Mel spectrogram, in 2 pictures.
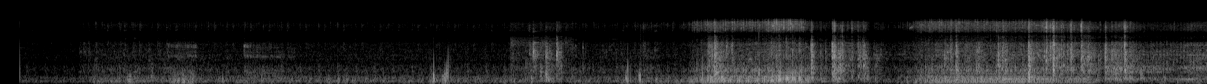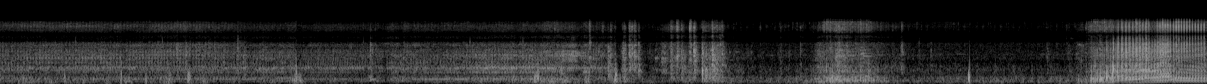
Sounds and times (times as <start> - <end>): Car: 0.2 - 24.1
Outside, rural or natural: 0.2 - 24.1.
